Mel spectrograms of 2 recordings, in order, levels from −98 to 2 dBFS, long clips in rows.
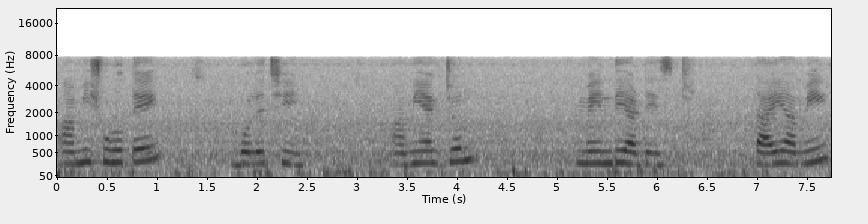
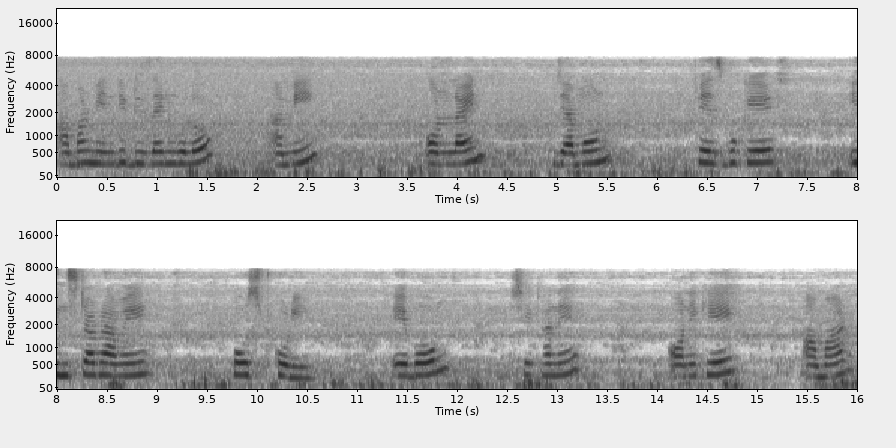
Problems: background sounds at intervals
